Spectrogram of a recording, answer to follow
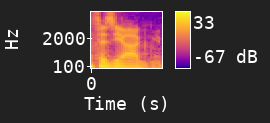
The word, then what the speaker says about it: physiognomy: That's the physiognomy part. That's like what physiognomy is like how somebody's face evokes in you. Yeah. Physiognomy. Physiognomy. Did I say it wrong? I think it's a silent G.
